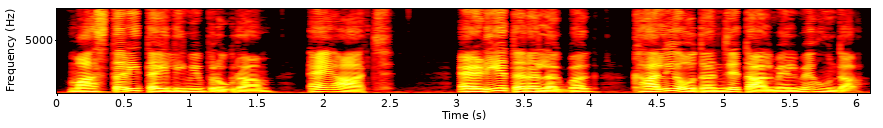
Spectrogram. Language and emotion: Sindhi, neutral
